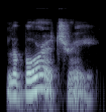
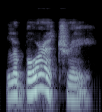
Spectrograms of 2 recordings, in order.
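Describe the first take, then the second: First: It is said in a British accent. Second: The same.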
